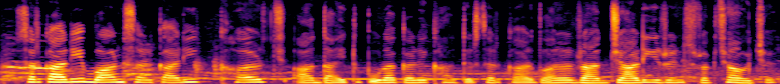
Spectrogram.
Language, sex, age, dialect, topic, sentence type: Maithili, female, 18-24, Eastern / Thethi, banking, statement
